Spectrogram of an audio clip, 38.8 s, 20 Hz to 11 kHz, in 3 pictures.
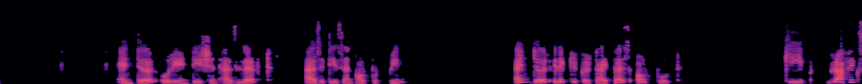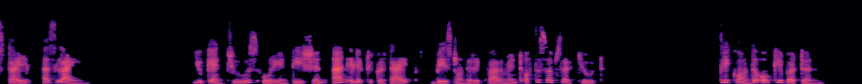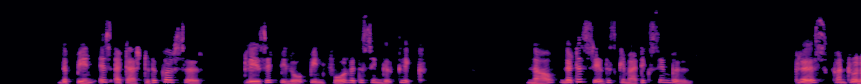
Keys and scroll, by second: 38.6 ctrl+s.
